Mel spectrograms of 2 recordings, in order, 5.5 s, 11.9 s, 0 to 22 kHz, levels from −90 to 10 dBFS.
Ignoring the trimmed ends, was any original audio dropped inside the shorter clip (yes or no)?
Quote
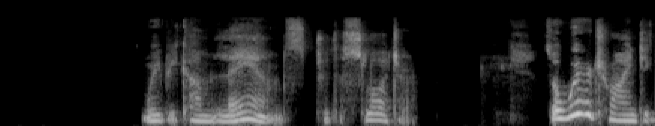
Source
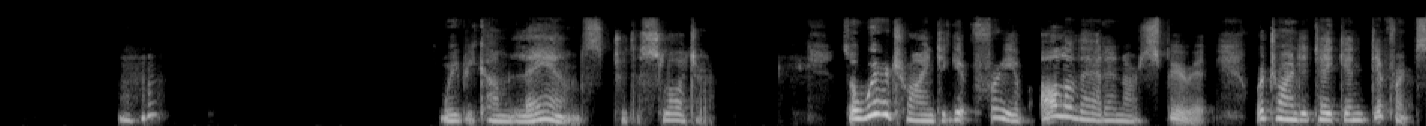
no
